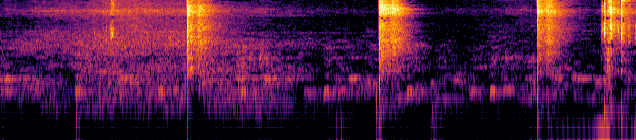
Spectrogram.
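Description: Sharp knocks and clanks of a small electric motor's metal housing being handled on a workbench. Three louder knocks come a second and a half to two seconds apart.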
